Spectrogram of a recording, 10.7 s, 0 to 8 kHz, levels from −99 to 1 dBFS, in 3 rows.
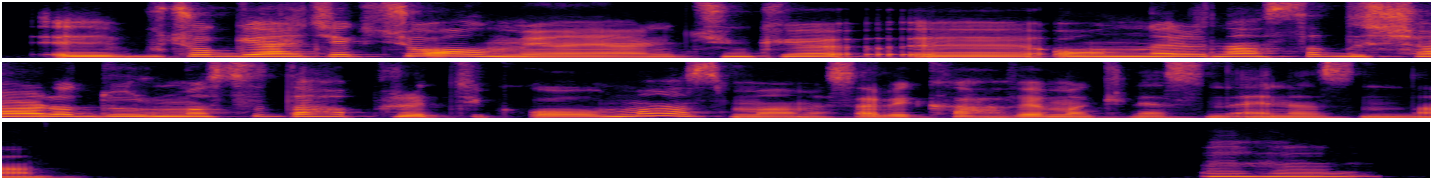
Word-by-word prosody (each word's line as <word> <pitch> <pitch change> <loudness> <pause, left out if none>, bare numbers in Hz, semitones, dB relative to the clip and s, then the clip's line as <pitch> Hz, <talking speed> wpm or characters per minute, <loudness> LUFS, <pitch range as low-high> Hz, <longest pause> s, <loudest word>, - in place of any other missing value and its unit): eee, 200 0 +5
bu - - -5
çok 255 0 0
gerçekçi 250 +3 +3
olmuyor, 190 -12 +3
yani, 175 +1 -2
çünkü, 210 +4 -1
eee, 195 0 0
onların 205 +4 +3
aslında 225 +1 +1
dışarıda 225 +1 +3
durması 210 +3 +2
daha 250 0 -1
pratik 185 -5 -6
olmaz 210 - -1
mı? 155 -1 -3
Mesela 160 -2 -5
bir 160 - -4
kahve 170 -1 -3
makinesinin 155 -1 -4
en 160 - -4
azından? 145 0 -5 2.9
Hı - - +2
hı. 215 +1 +1
205 Hz, 135 wpm, -25 LUFS, 170-225 Hz, 2.9 s, eee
